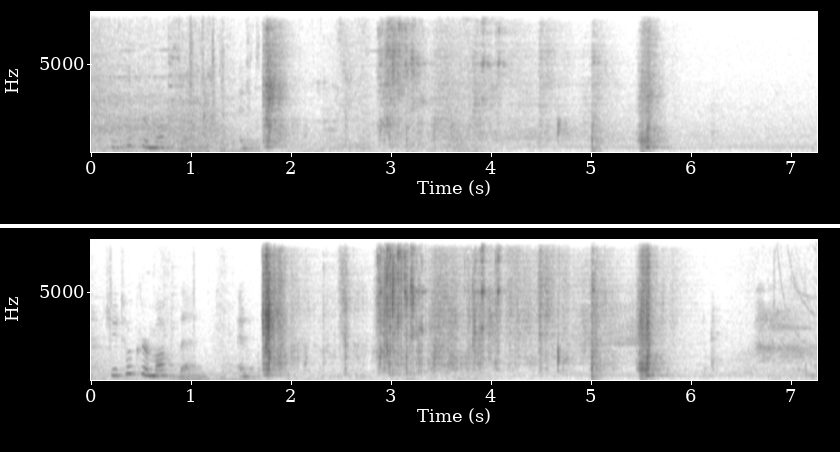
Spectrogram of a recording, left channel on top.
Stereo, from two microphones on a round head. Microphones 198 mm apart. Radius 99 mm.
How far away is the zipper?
About 1.0 m.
